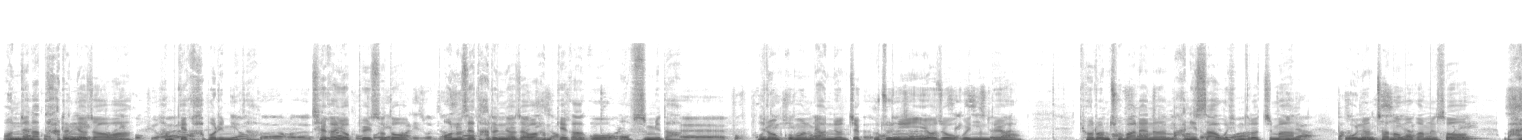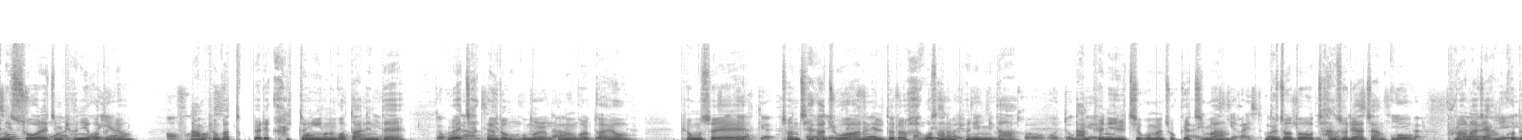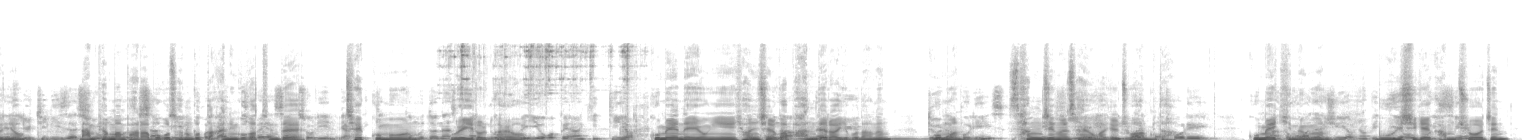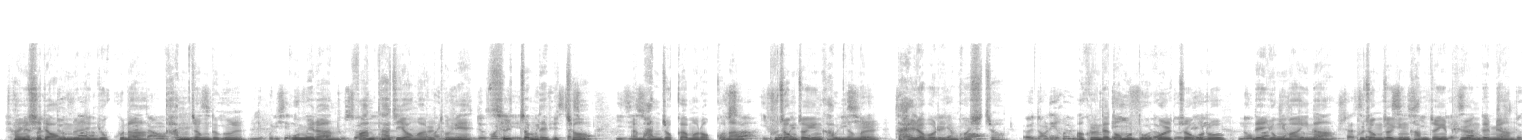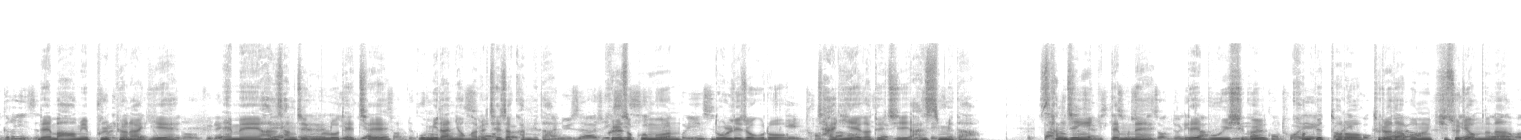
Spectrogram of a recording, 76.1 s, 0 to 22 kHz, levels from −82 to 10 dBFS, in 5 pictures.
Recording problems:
voice in the background; loud; throughout; 9 dB below the speech
jangling keys; faint; from 35 to 37 s; peak 10 dB below the speech

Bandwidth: 15 kHz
